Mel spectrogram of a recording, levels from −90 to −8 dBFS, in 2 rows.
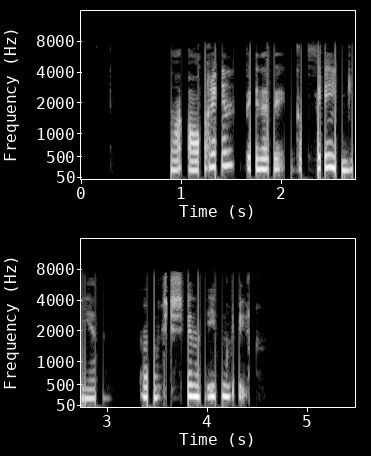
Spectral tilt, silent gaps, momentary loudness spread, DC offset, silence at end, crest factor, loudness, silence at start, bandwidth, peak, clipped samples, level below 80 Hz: -5.5 dB/octave; 3.22-3.31 s; 9 LU; under 0.1%; 1.1 s; 18 dB; -20 LUFS; 0.9 s; 7.8 kHz; -2 dBFS; under 0.1%; -50 dBFS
